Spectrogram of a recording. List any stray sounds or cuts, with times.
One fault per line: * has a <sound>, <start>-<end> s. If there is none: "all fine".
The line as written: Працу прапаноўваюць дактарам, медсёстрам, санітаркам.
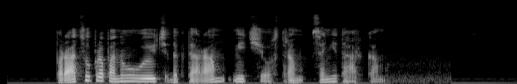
all fine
